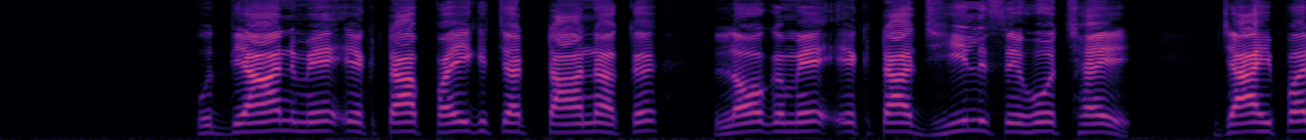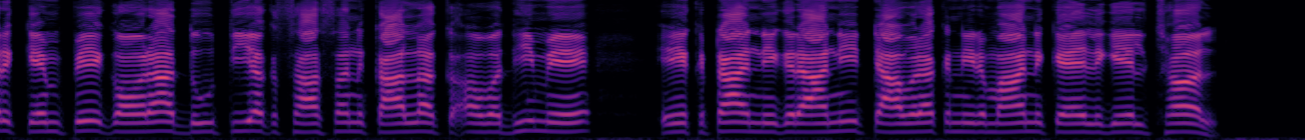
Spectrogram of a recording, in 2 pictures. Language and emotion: Maithili, neutral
